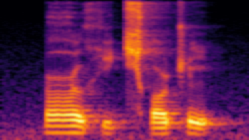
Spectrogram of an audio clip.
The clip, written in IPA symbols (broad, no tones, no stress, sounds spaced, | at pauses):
ʕ ʊ x i t͡ɕʰ ɔ ʈ͡ʂ ĩ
